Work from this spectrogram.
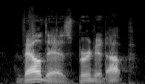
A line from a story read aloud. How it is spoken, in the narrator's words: answered Tal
